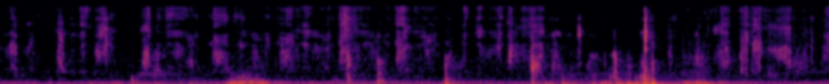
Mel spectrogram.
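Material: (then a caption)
Plastic. Small stacks of solid round plastic game gem tokens are held in both hands while fingers shuffle and click them together. Quiet, dense clicks and crisp ticks run throughout, with soft low rumbles of handling underneath and a few sharper, louder clacks standing out.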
